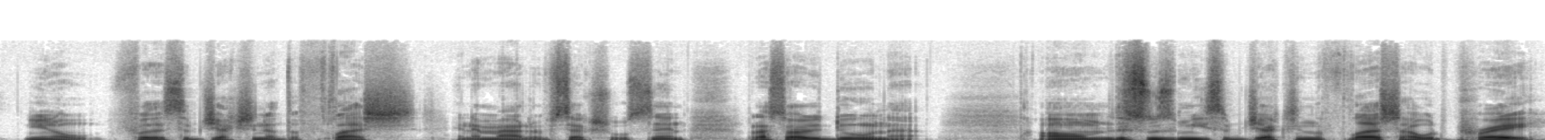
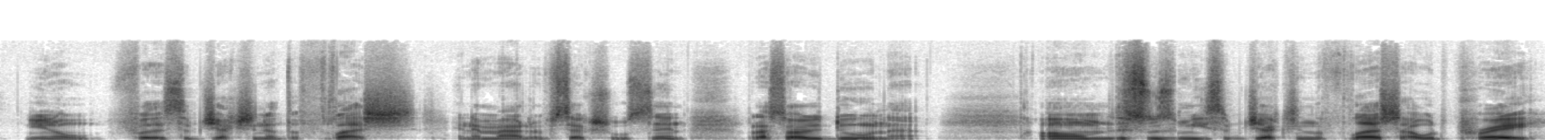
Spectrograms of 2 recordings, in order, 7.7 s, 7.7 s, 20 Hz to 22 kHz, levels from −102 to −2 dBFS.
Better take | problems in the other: first | thin; very; fading below 300 Hz

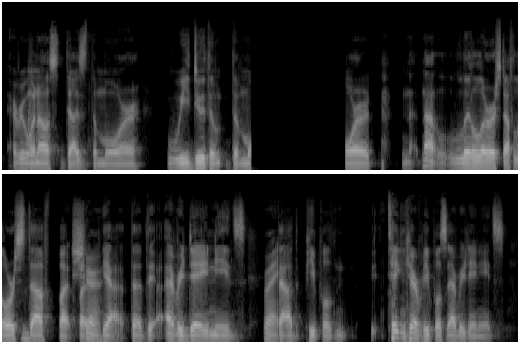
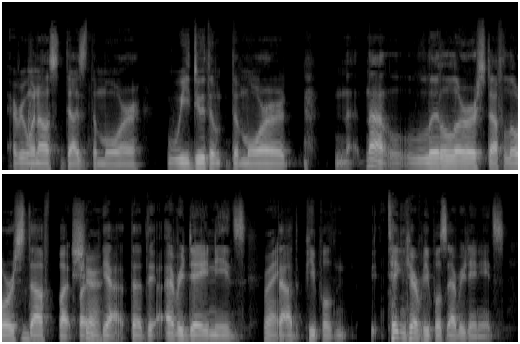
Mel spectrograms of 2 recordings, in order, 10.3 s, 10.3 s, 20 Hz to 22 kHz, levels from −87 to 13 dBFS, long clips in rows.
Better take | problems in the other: second | audio freezing; at 2.5 s for 1 s

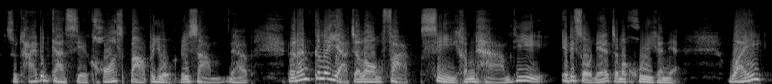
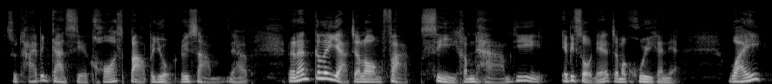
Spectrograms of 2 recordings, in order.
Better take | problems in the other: second | distortion; heavy; 6 dB below the speech

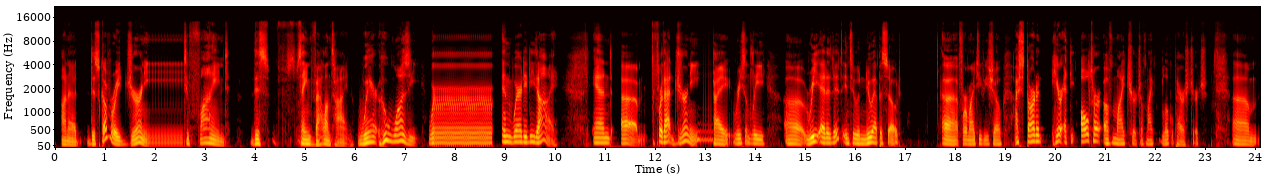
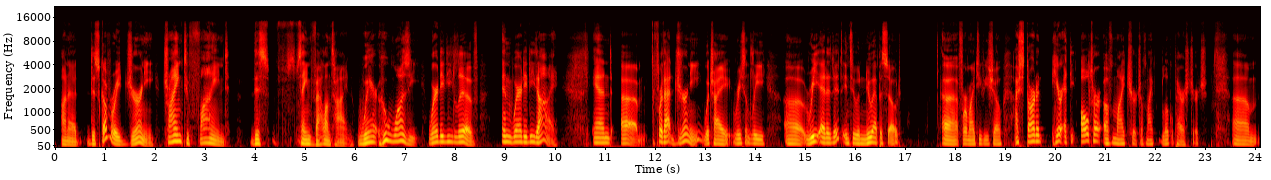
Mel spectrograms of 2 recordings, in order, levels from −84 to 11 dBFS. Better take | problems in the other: second | audio freezing; at 2 s for 0.5 s, at 7.5 s for 1 s and at 13 s

